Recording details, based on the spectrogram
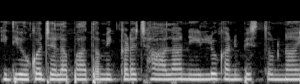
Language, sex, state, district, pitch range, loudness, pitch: Telugu, female, Telangana, Komaram Bheem, 230-240 Hz, -15 LUFS, 235 Hz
